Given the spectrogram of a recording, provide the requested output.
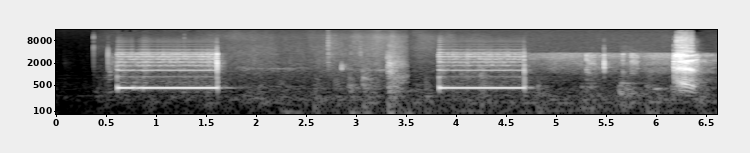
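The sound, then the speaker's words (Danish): Two long ringback tones on a phone line while calling a man, each about a second long with a pause between, steady and clear, followed by a brief click and faint line noise as the call connects. “Derfor ringer vi ham op en dag i november.”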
